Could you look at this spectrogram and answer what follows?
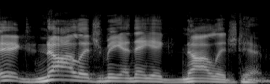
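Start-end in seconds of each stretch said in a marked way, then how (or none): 0.0-1.2 wrestling ring promo voice with a little voice crack. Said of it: "he didn't do it with that little crack".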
